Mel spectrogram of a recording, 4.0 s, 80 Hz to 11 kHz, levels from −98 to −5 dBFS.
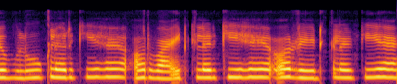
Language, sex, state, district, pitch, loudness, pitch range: Hindi, female, Haryana, Charkhi Dadri, 275 Hz, -15 LUFS, 265-280 Hz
